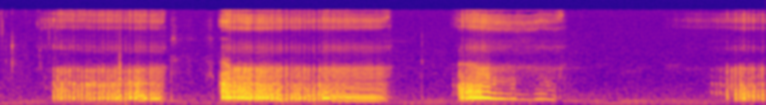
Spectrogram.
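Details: Chihuahua growling while humping a toy monkey: rough, rumbling growls in long bouts of one to two seconds, four bursts separated by short pauses, over a steady low electrical hum.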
